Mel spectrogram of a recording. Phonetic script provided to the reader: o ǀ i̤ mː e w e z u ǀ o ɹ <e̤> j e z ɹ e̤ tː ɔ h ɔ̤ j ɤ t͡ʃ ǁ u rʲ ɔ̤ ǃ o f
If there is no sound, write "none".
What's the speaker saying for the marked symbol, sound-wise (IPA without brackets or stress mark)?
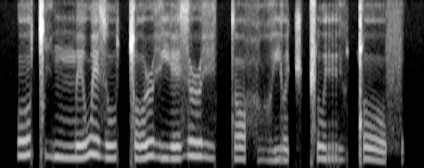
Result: e̤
